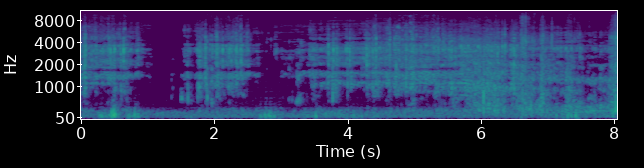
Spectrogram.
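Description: C24 RC crawler truck driving over loose rock, stones crunching and clattering under its tyres in a dense crackle, with a brief lull about a second in.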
